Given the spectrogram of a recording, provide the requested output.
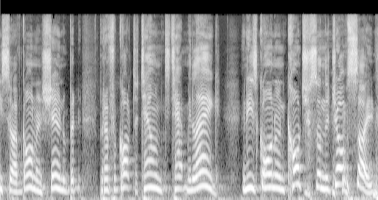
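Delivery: put-on high Australian accent, worried and apologetic; Aussie mate voice. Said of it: "he's really looks scared".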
